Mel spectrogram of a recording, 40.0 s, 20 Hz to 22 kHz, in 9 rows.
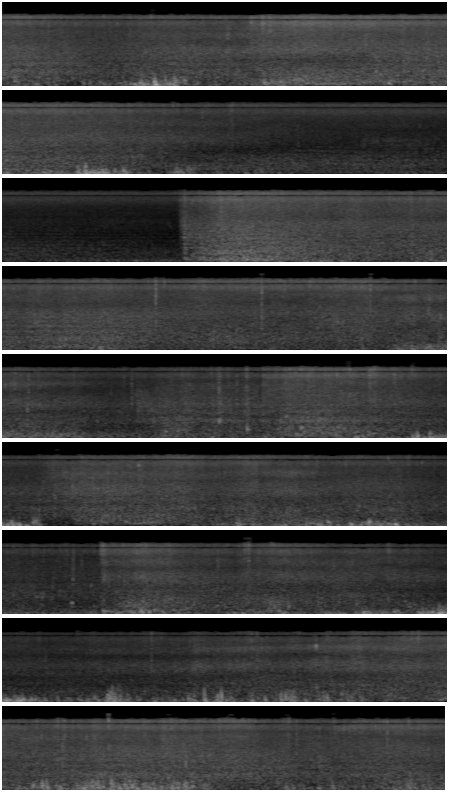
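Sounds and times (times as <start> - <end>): wind buffeting microphone: 0.0 - 6.7, 16.8 - 40.0
small waves on sandy shore: 0.0 - 40.0.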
